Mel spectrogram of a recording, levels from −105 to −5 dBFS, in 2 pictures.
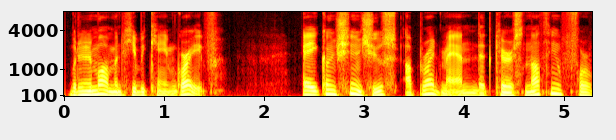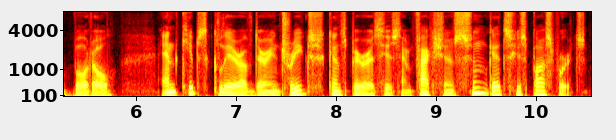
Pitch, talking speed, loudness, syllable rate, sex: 110 Hz, 165 wpm, -18 LUFS, 5.0 syllables/s, male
